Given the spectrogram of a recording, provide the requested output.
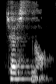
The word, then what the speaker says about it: chestnut: Silent T also appears at the middle of several common words like Christmas, Christian, mortgage, chestnut, and hasmalt.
